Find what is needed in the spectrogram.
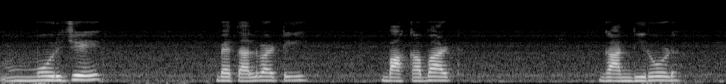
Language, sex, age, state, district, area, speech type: Goan Konkani, female, 30-45, Goa, Salcete, urban, spontaneous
